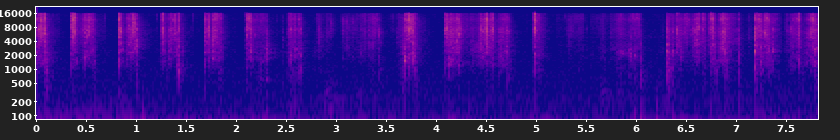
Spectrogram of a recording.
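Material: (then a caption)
Cardstock. An illustrated cardstock paper tarot deck is shuffled in the hands, its card edges sliding against each other. The result is a rapid run of dry, bright riffling and swishing bursts over a steady low hum.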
